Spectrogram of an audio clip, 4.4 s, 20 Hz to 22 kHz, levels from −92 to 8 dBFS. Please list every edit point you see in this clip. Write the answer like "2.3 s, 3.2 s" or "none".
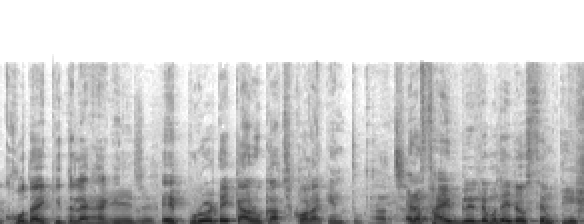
1.1 s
